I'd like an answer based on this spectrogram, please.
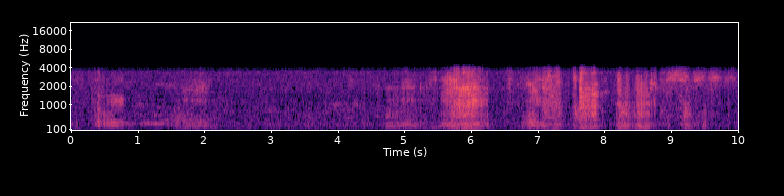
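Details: Small American Pit Bull Terrier growling softly at another dog; low rumbling growls with a few whimpering bursts, loudest around the middle and near the end, in a quiet room.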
